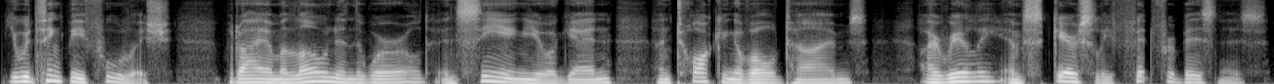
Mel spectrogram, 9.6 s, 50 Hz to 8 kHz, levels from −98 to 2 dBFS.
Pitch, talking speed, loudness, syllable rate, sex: 125 Hz, 170 wpm, -17 LUFS, 4.7 syllables/s, male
